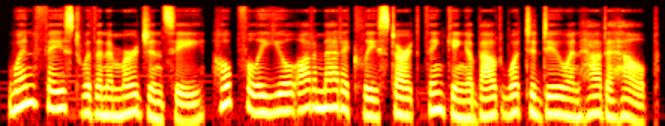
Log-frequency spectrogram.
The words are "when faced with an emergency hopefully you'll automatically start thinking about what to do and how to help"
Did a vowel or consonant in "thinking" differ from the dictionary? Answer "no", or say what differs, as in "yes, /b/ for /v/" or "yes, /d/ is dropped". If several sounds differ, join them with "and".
no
